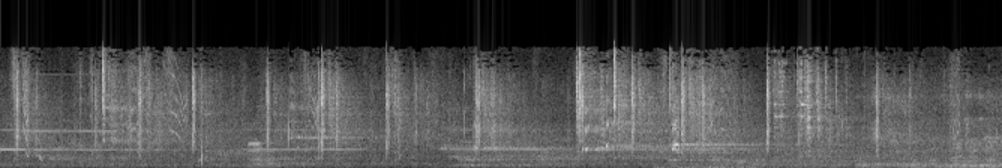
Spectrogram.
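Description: Fencers' footwork on a sports-hall floor: shoes squeak and feet thud, with scattered sharp clicks. Voices in the hall grow louder in the last few seconds.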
